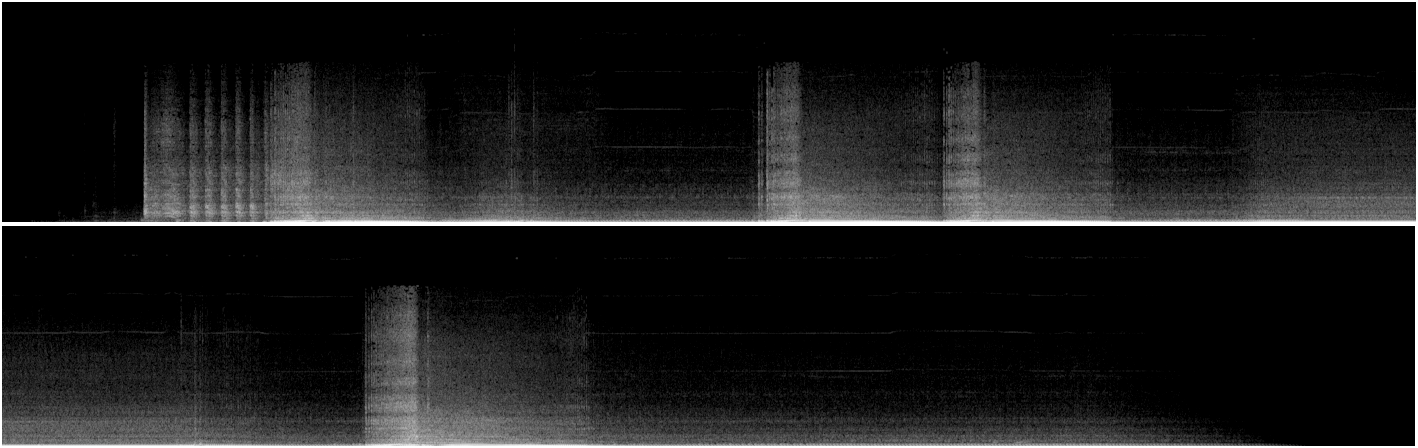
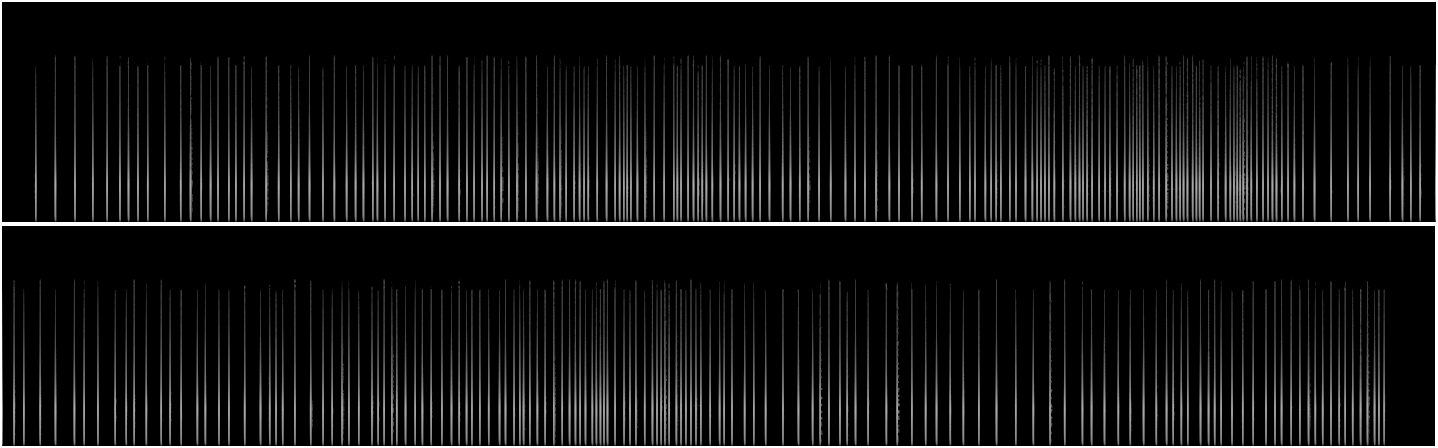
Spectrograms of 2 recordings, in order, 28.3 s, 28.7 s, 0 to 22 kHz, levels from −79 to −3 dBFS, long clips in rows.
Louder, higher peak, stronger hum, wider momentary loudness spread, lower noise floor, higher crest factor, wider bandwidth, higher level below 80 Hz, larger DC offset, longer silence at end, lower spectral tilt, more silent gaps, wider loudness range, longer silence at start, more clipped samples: first, -17 LUFS vs -26 LUFS; about the same, -2 dBFS vs 0 dBFS; neither; first, 18 LU vs 4 LU; second, -76 dBFS vs -83 dBFS; second, 14 dB vs 28 dB; second, 13 kHz vs 17 kHz; first, -18 dBFS vs -88 dBFS; neither; first, 2.2 s vs 0.65 s; first, -6.5 dB/octave vs 3 dB/octave; neither; first, 16 LU vs 4 LU; second, 1.4 s vs 23.3 s; neither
